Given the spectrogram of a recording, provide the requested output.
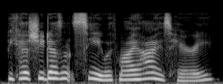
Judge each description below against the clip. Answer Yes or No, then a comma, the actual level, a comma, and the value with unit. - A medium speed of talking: No, fast, 215 wpm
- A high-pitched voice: Yes, high, 230 Hz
